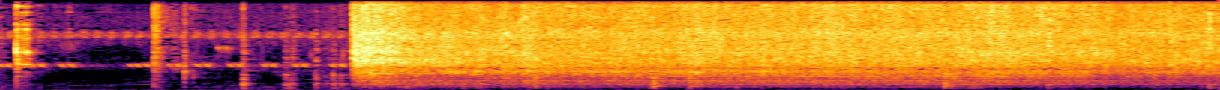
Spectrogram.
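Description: Marinated chicken pieces dropped into hot oil in a karahi: a sudden loud sizzle starts about two seconds in and goes on steadily as the chicken fries. Before it, crickets chirp in an even rhythm, with a few light clicks.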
